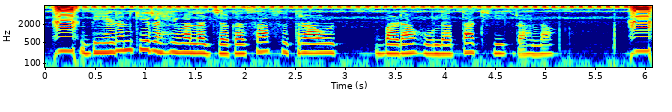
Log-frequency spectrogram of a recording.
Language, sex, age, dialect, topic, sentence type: Bhojpuri, female, 25-30, Western, agriculture, statement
